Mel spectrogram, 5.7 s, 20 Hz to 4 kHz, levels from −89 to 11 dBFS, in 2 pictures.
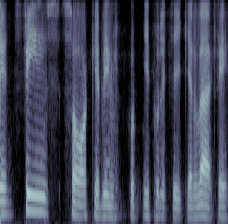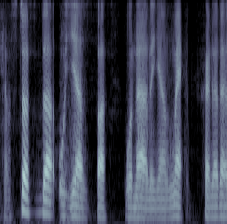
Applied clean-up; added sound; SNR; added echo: neural separator model SepFormer WHAMR!.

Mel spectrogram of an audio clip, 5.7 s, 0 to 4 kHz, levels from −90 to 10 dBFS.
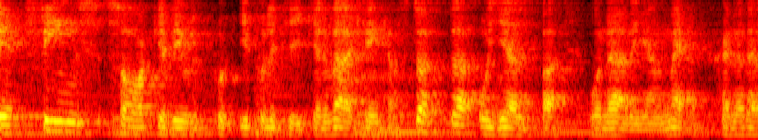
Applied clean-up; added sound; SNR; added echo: none; Piano; 16 dB; reverberation time 0.7 s.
